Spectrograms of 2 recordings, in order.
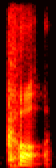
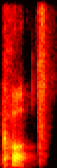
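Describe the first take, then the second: First: The final T sound is cut off. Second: The final T sound is fully pronounced. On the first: "there I said cut" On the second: "instead of cut"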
